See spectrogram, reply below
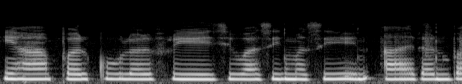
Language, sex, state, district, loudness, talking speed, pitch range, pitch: Hindi, female, Bihar, Kaimur, -12 LUFS, 105 wpm, 240-245 Hz, 245 Hz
